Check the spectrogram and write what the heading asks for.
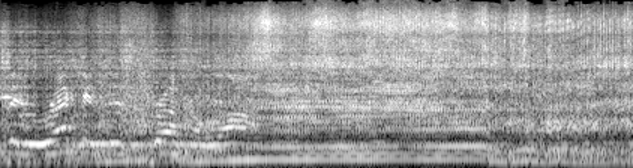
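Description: Mega truck's engine held at steady high revs for about two seconds, under voices in the first second.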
